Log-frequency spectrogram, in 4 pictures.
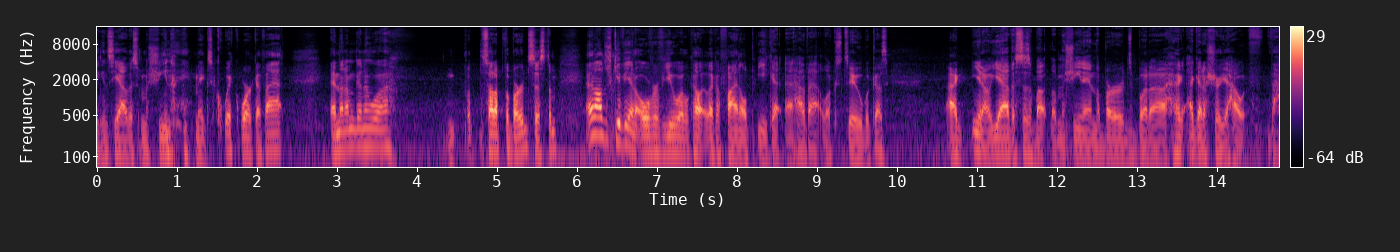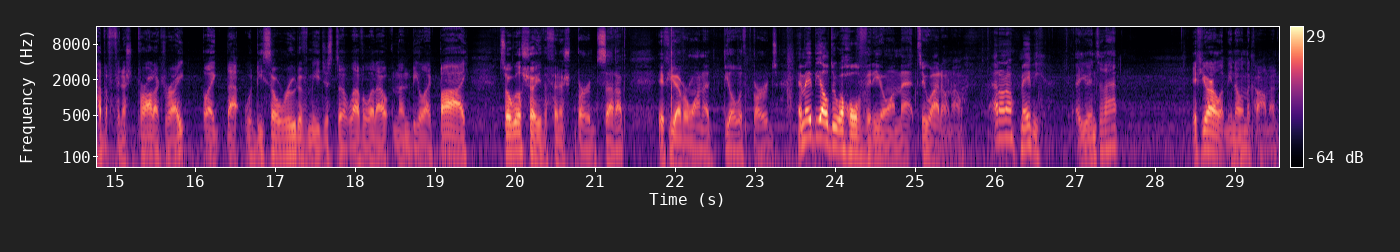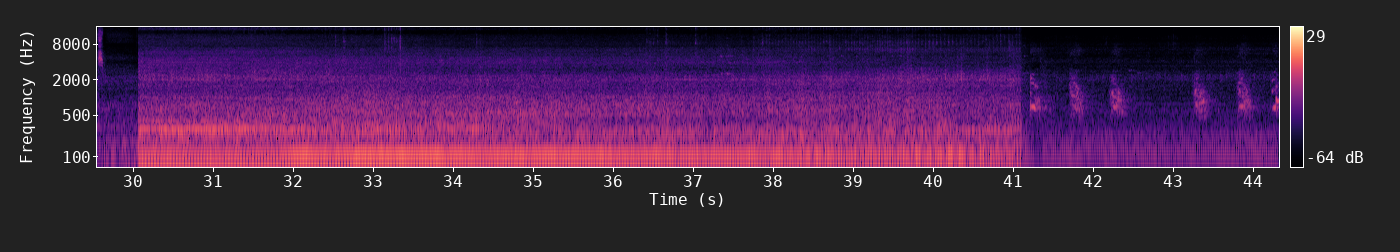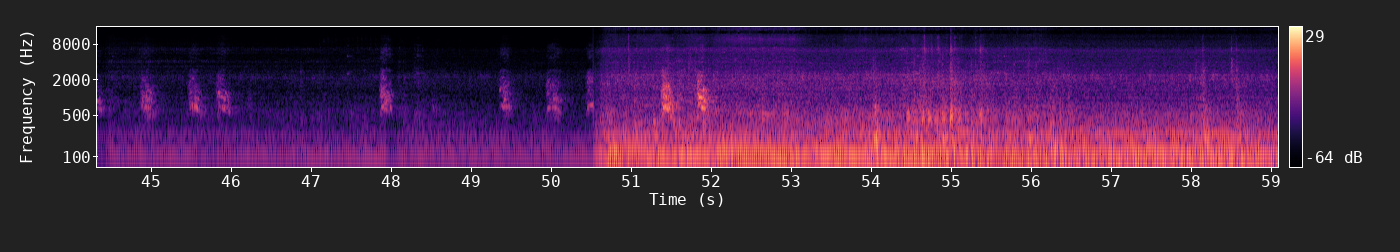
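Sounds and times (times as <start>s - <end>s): skid steer engine running: 30.0s - 59.0s
dog barking: 41.2s - 42.5s, 43.2s - 46.1s, 47.8s - 48.2s, 49.4s - 50.6s, 51.4s - 52.2s.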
